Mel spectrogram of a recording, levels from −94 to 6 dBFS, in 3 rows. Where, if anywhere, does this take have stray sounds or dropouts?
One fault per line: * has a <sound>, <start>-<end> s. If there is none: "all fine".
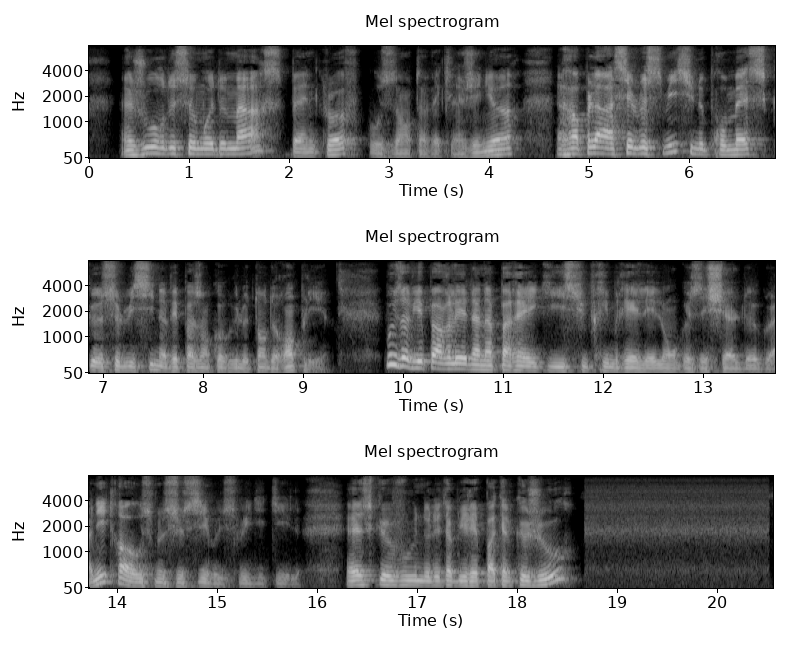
all fine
